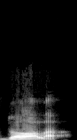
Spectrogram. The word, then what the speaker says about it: doula: So I know people pronounce it doula, but it's actually pronounced doula.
